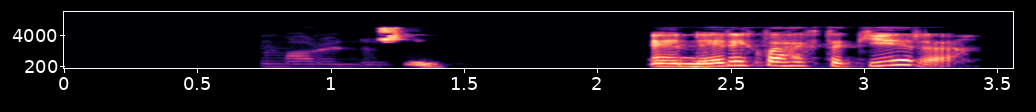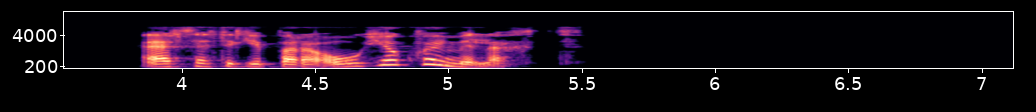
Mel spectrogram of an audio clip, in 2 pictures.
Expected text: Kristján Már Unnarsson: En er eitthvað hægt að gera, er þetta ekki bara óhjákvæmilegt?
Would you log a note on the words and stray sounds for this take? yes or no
no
